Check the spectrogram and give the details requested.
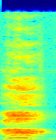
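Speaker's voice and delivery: sharp, high little gasp of hope. Retold or imitated. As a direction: gasp as if relief just dawned. Marilyn hears hopeful news.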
